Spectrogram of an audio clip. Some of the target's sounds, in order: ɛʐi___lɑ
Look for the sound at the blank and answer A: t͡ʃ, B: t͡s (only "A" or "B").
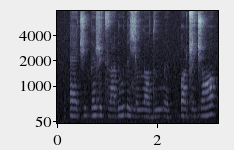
B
